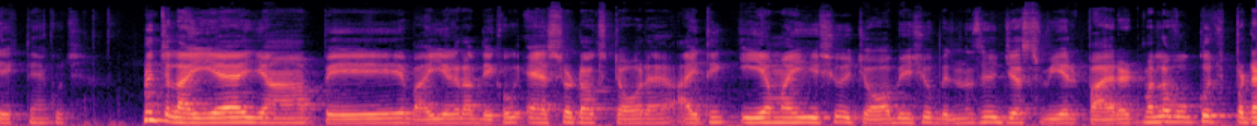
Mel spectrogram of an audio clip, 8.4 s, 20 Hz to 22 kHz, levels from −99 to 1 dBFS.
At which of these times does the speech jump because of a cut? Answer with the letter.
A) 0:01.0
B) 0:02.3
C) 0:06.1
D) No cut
A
